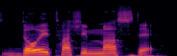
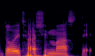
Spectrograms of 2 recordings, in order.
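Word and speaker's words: どういたしまして: to say you're welcome the easiest way to remember you're welcome in japanese is don't touch my mustache because in japanese it's doitashimaste so don't touch my mustache doitashimaste that's how i remembered it at least yes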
